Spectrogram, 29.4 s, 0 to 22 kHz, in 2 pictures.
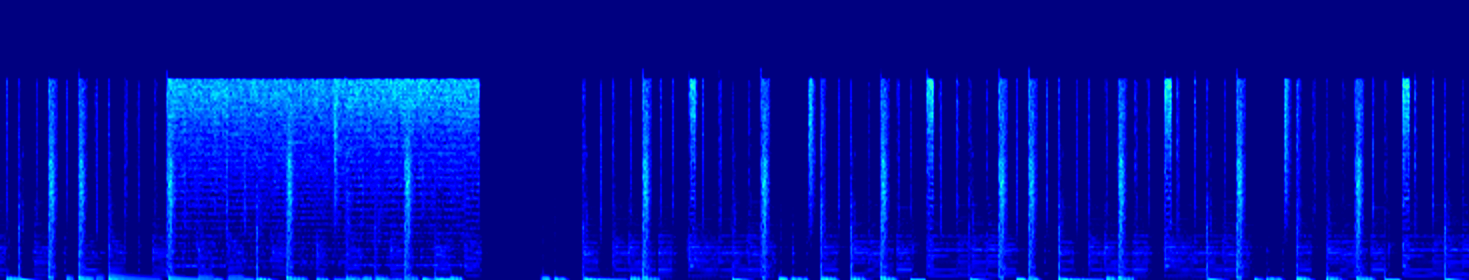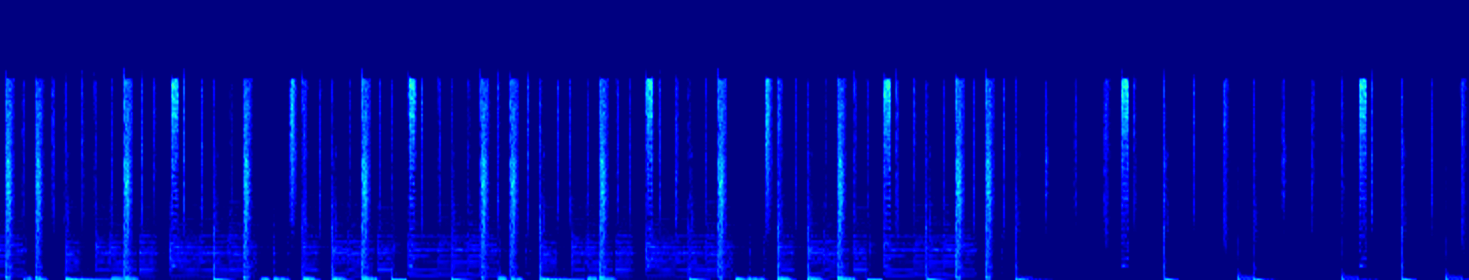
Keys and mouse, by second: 0.7 g, 3.9-4.9 middle drag, 4.9 click, 5.0-9.1 middle drag, 6.8 g, 9.1 right click, 9.2-10.5 middle drag, 10.5 click, 10.6-14.0 middle drag, 11.2 g, 14.0-16.1 right drag, 16.1-16.4 drag, 16.4-18.3 shift+middle drag, 17.8 g, 18.3-21.3 right drag, 18.6 g, 21.3 click, 24.6 middle click, 26.5 KP_1, 26.8 KP_3.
